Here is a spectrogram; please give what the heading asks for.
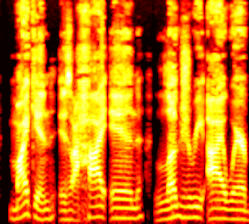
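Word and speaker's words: Mykyn: We want to show some love to our first ever sponsor, Mike. That's spelled M Y K Y N. Mikin is a high-end luxury eyewear brand focused on quality, craftsmanship, and timeless style.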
